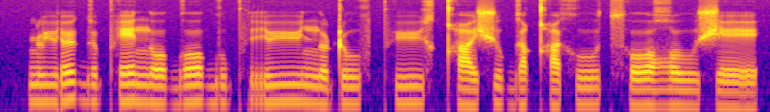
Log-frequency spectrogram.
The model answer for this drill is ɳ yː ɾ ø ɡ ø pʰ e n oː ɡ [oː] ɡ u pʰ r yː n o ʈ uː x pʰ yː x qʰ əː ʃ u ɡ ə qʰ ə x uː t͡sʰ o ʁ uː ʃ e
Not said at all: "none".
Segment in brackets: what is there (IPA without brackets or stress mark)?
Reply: oː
